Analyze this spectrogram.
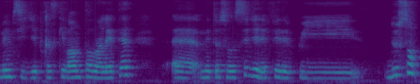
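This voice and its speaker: At a moderate pace, a speaker with a non-native accent shows ordinary pitch variation over noticeable background noise. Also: woman, medium pitch for a woman. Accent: foreign accent in French. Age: 20s. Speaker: actress and theatre teacher. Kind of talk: podcast interview. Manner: halting.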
